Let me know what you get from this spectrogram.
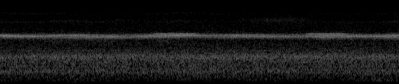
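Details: Crickets on the Foothills Trail during a fall 2022 thru hike give a continuous high ringing trill, gently swelling and fading, layered over a weaker lower steady buzz and soft hiss.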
